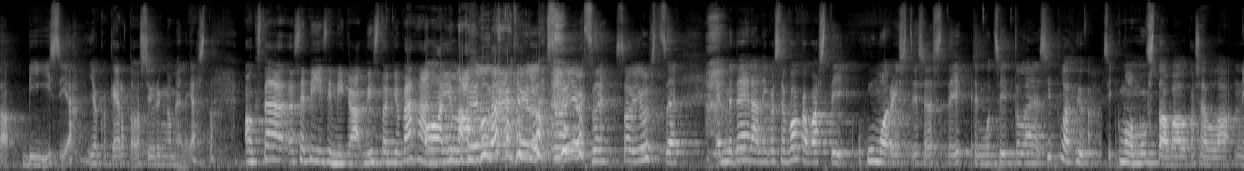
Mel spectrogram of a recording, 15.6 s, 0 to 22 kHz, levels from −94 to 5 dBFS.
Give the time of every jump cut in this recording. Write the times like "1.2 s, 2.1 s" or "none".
7.3 s, 12.2 s, 13.8 s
